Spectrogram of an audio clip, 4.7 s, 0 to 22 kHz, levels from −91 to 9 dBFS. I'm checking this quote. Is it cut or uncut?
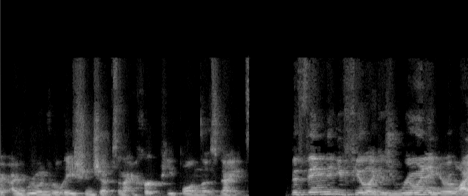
cut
